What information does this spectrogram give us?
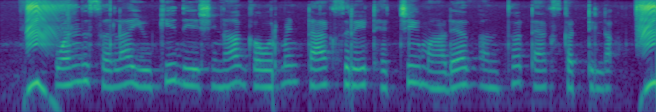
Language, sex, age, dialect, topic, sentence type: Kannada, female, 18-24, Northeastern, banking, statement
